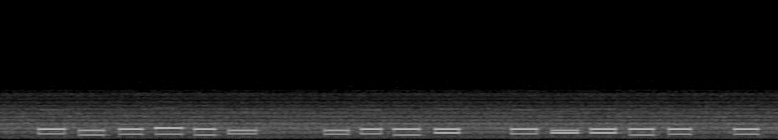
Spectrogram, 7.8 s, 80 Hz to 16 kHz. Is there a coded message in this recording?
Yes: DTMF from 0.4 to 7.6 s, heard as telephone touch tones, dialled by hand, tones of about 240 ms, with phone line noise. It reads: 815627 4820 8*025 5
